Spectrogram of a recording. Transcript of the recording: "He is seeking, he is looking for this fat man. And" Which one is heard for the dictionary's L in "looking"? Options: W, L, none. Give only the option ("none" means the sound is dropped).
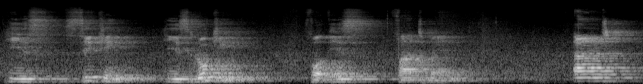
L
